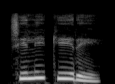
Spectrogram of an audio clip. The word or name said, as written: ಛಲಗಾರ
